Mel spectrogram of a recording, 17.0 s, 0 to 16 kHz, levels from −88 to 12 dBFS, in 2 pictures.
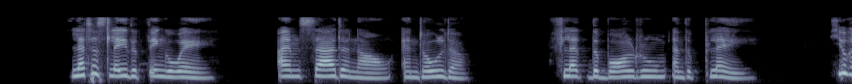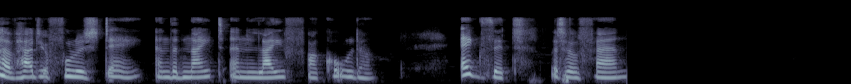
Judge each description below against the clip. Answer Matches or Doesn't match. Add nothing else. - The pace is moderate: Doesn't match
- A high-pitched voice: Matches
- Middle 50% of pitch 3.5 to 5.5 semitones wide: Doesn't match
